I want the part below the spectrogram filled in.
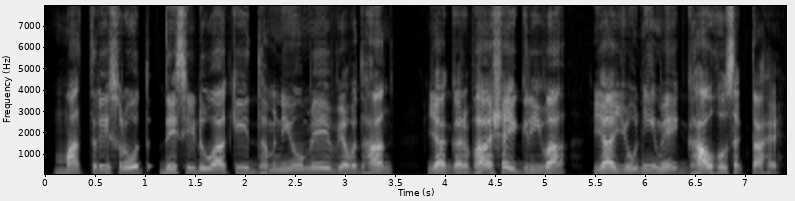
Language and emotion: Hindi, neutral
